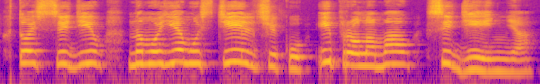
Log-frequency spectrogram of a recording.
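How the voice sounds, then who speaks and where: A woman's voice: high voice, slow, a little mellow, pitched above the performer's own voice. A woman voicing a tiny whimpering bear cub in a storybook reading, with a thin, piercing little voice.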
